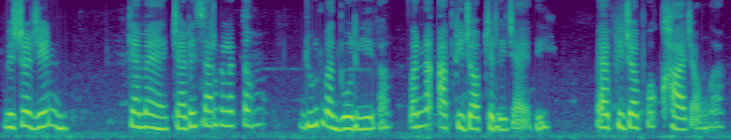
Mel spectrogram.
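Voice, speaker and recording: A woman's voice: sits high, fairly even intonation, moderate pace, a little mellow. A woman voicing a stern male company president in his thirties who questions his staff coldly. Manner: cold, threatening questions.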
